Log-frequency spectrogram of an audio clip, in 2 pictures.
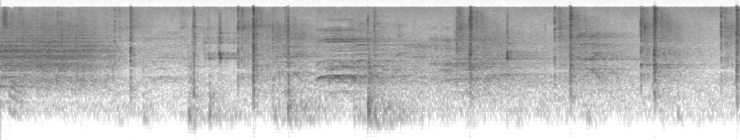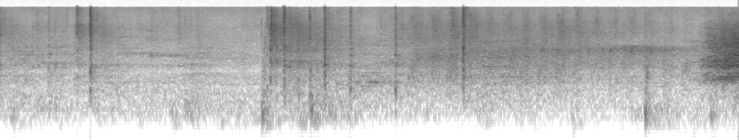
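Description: Badminton rally: sharp racket strikes on the shuttlecock at irregular intervals, roughly a second apart, over a murmuring arena crowd that gets louder about two-thirds of the way through.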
